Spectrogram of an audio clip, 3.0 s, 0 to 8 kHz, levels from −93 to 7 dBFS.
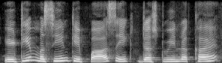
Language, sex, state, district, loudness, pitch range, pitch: Hindi, female, Haryana, Jhajjar, -12 LUFS, 245-285 Hz, 265 Hz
